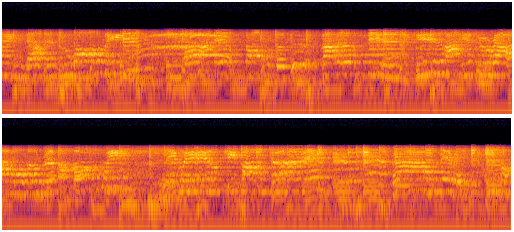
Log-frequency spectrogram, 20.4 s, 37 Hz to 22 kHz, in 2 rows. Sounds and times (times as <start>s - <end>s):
Female singing: 0.0s - 20.3s
Music: 0.0s - 20.3s.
